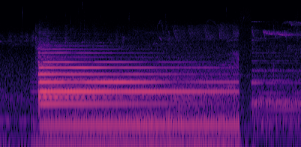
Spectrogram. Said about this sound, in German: Who pulls the town hall bell rope but blind Captain Cat?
